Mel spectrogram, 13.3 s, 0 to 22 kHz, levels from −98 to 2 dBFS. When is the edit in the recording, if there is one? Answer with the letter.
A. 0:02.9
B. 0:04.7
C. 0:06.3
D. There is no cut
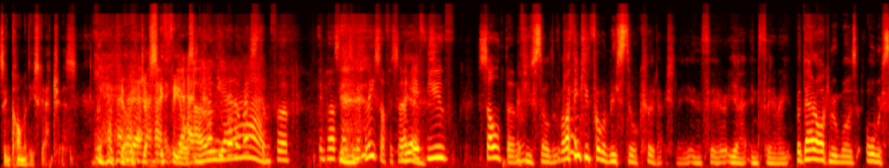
A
